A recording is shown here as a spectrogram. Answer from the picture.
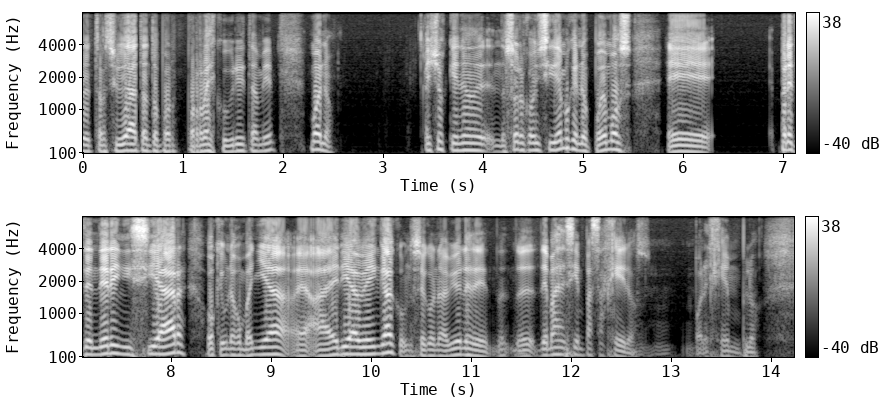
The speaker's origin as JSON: {"language": "Spanish", "town": "Concordia", "region": "Entre Ríos", "country": "Argentina", "said": "porque somos de Concordia, cruzamos el charco"}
